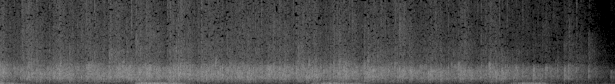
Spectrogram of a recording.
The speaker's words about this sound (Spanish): Dale fuerte el aplauso al Señor.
